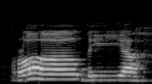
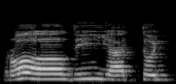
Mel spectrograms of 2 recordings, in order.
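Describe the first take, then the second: First: The word ends in a soft h sound. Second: The word ends in a full -tun ending. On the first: The reciter stops at the end of the verse. The speaker calls it right. "ini bacaan yang betul ya" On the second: The ending is read as if the recitation continued. The speaker calls it wrong. "Bacaan yang salah"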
